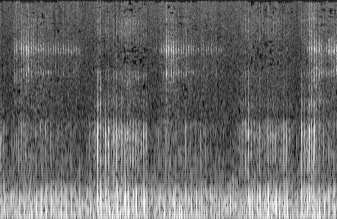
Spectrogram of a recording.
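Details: Continuous low purr from a three-year-old house cat, rhythmic rumbling that strengthens and softens with each breath roughly every two seconds, calm and uninterrupted.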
